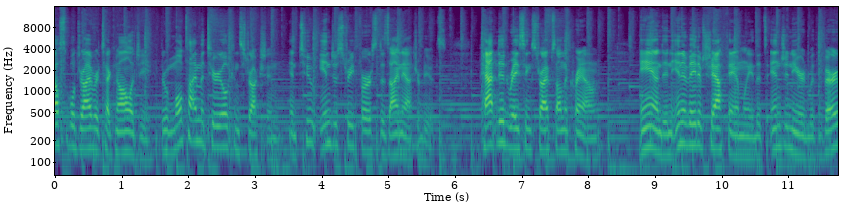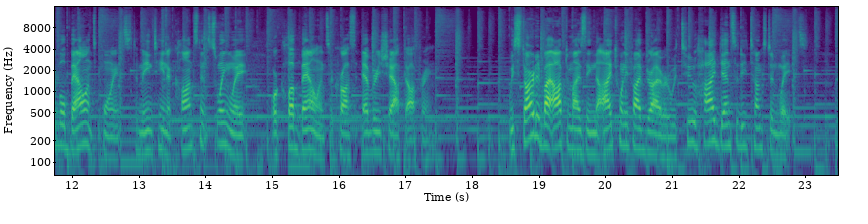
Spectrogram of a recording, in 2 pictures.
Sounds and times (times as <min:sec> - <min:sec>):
Speech: 0:00.0 - 0:08.2, 0:08.8 - 0:17.5, 0:18.6 - 0:23.0
Music: 0:00.0 - 0:23.4.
